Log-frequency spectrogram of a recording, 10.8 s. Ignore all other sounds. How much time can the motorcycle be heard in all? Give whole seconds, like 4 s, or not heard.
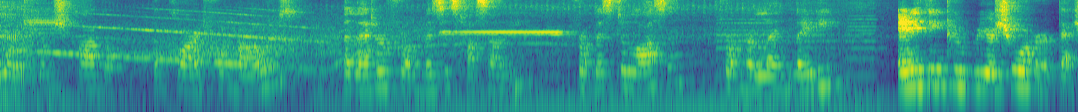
9 s.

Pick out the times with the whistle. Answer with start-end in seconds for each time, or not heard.
4.3-5.7.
